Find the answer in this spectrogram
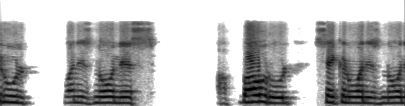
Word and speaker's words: Aufbau: ये जो अफबाउ, इसको प्रोनाउंस ऐसे किया जाता है, देखो, ओ एफ ऑफ, बी ओ डब्ल्यू, बो, अफबो, अफबो। ठीक, ये जो अफबो है ये एक जर्मन वर्ड है, और इस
